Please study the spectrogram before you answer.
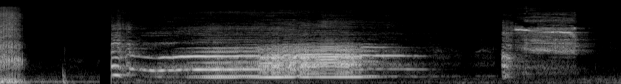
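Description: A donkey gives a long, loud, harmonic bray lasting about three seconds, followed by a brief rough outburst.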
